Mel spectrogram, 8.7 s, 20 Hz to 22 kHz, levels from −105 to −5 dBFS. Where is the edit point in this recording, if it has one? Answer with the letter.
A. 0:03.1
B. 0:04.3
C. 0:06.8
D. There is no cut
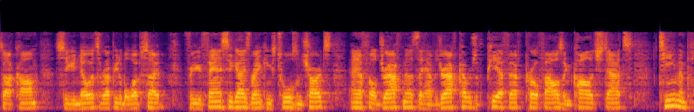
A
